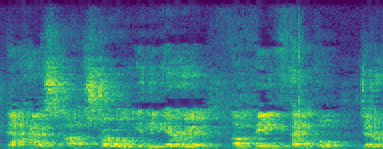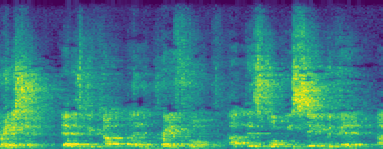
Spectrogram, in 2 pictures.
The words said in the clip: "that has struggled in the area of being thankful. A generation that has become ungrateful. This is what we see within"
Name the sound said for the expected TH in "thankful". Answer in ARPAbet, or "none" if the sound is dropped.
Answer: TH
